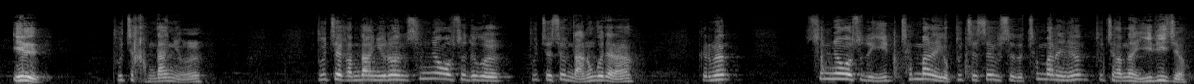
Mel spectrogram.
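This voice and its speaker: A man's voice: sits high, fairly bright tone, a little hiss or hum. A middle-aged man giving a classroom lecture, quizzing students and answering his own questions while repeating key terms. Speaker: real estate exam lecturer.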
